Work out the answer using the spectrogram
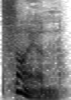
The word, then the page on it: scion: British English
